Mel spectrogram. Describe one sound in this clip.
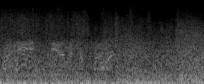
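A tank cannon fires with a loud blast.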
